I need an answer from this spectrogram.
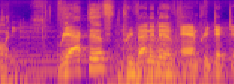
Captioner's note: boxes whooshing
